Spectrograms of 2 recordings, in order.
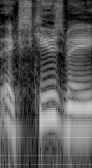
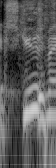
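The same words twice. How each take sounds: First: It is said politely. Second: It is said with hostile annoyance.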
